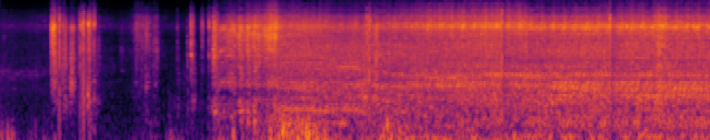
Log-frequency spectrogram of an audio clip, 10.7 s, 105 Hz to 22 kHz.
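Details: 2002 Mercedes ML320, battery dead and jump-started, misfiring every cylinder on bank 2; cranks a few seconds, catches, then settles into a fast, slightly uneven idle. Engine misfire; in-cylinder pressure test suggests a clogged catalytic converter, diagnosis uncertain.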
